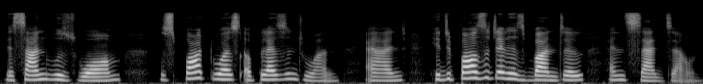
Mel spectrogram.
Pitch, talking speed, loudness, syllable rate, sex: 210 Hz, 155 wpm, -19 LUFS, 4.1 syllables/s, female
